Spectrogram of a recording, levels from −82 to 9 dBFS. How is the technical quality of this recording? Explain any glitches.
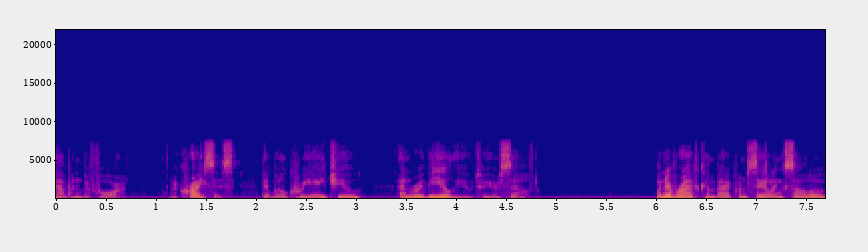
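The speech shows no technical faults: its content stops at about 7.6 kHz, with little if any audible coding texture, which points to the AMR wideband (HD Voice) codec running at or near its highest rate of 23.05 kbit/s.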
